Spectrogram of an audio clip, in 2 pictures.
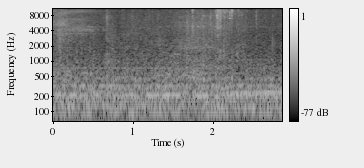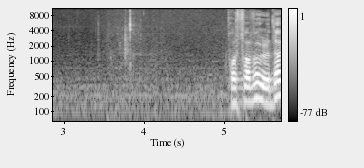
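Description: Paper rustles softly.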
